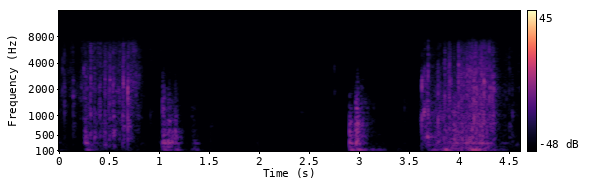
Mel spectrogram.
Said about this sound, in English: I want to give this 2 more shuffles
